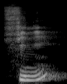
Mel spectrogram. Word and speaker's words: finit: Il finit. Il finit. Final T. Il finit. Il finit. Il finit. Same pronunciation.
